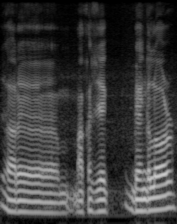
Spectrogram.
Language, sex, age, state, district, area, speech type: Bodo, male, 45-60, Assam, Chirang, rural, spontaneous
